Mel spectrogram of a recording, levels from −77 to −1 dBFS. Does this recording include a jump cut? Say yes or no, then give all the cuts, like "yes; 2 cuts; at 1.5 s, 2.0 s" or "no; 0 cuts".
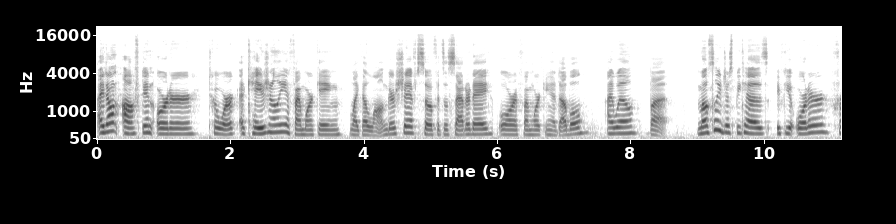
yes; 2 cuts; at 3.7 s, 8.2 s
